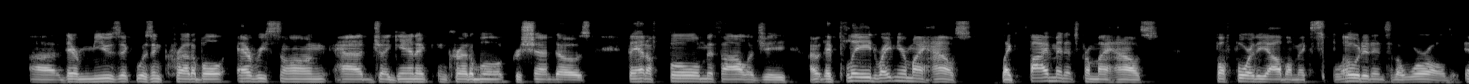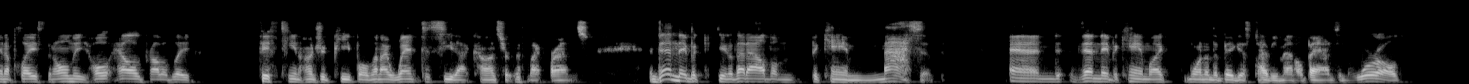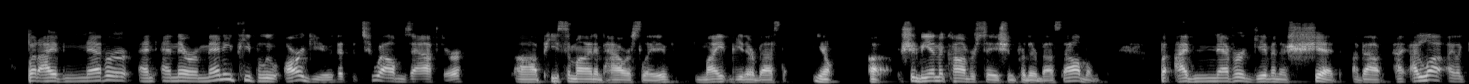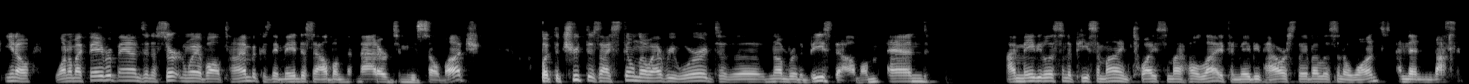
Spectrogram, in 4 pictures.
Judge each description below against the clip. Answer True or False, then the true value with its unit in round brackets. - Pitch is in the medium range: False (125 Hz)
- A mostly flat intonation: False (3.7 semitones)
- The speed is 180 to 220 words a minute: True (200 wpm)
